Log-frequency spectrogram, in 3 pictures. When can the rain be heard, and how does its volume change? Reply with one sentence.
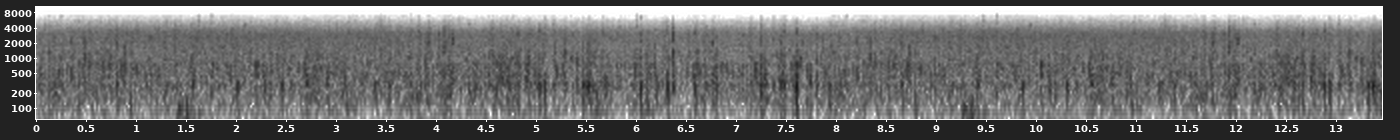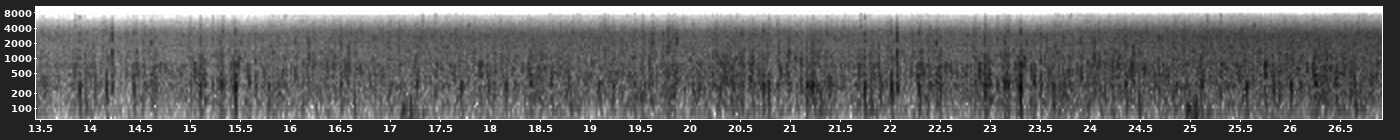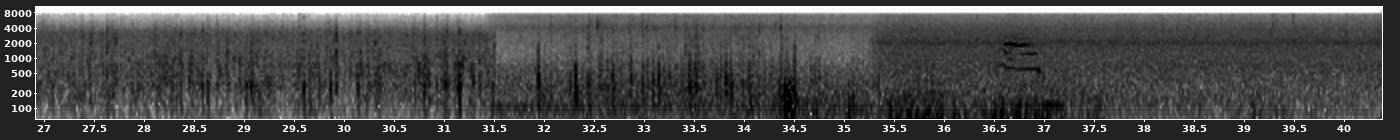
You can hear the rain from 0.0 to 40.3 s, getting louder.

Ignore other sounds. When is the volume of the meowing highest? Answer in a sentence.
The loudest moment of the meowing is at 37 seconds.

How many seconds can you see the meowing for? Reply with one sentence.
You can hear the meowing for 2 seconds altogether.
